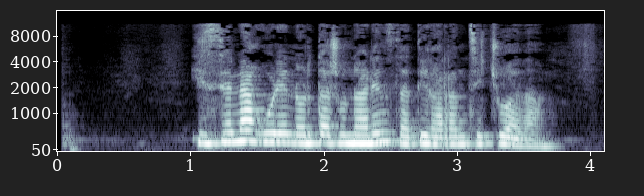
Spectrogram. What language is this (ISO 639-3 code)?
eus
